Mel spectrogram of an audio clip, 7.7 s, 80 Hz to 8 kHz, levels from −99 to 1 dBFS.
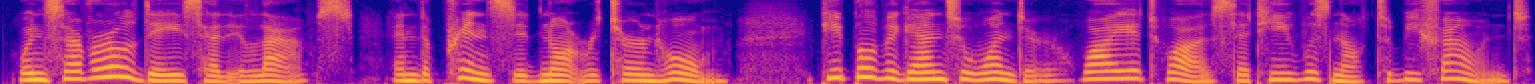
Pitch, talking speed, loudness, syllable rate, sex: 225 Hz, 205 wpm, -18 LUFS, 5.1 syllables/s, female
